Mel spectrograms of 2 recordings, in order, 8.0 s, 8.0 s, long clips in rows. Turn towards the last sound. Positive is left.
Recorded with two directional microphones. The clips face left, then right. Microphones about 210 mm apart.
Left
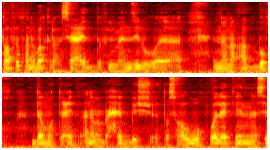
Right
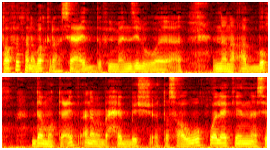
turn(degrees=-30)  # may be behind; listen again after turning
